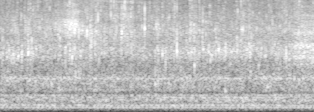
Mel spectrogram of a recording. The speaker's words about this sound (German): Heute ist der Stein ein Brunnen. Wasser fließt heraus.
